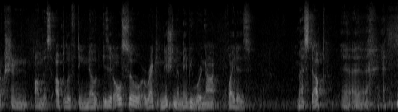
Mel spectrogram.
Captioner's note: laughter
